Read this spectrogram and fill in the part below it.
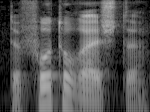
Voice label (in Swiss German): "fotorechte", alsace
